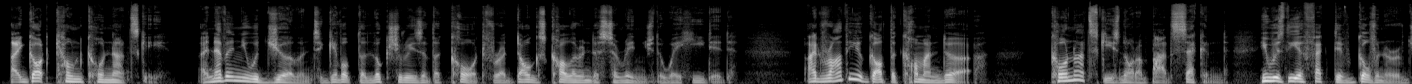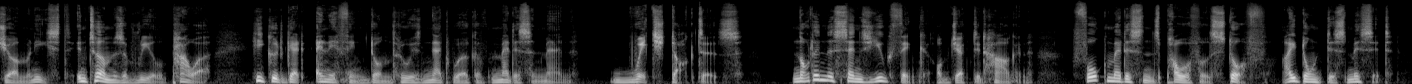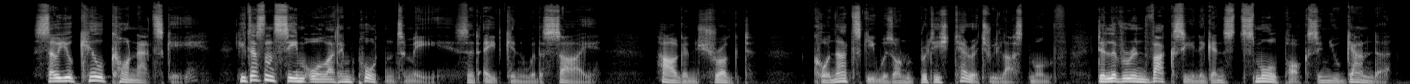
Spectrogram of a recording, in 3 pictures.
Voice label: geordie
